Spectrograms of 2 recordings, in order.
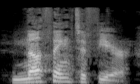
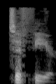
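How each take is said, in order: First: "Nothing to fear" slowed, weight on "Nothing"; deliberate reassurance, stress on "Nothing"; slow emphatic repeat. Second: A quiet weighty close; hushed emphasis. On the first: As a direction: lean into "Nothing" and let it fall. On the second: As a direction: drop almost to a murmur on "to fear". Repeated line, dropped voice. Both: Real, not acted.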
